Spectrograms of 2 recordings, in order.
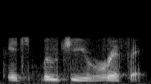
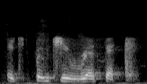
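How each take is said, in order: First: It is said in a deeper, bassier voice. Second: It is said in a normal voice.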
